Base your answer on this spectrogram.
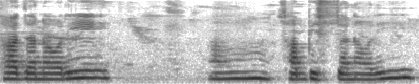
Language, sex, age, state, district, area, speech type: Nepali, female, 60+, West Bengal, Jalpaiguri, rural, spontaneous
